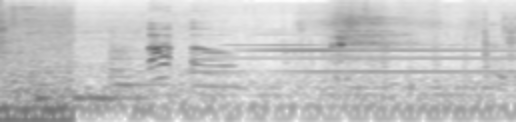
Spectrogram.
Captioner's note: sighs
